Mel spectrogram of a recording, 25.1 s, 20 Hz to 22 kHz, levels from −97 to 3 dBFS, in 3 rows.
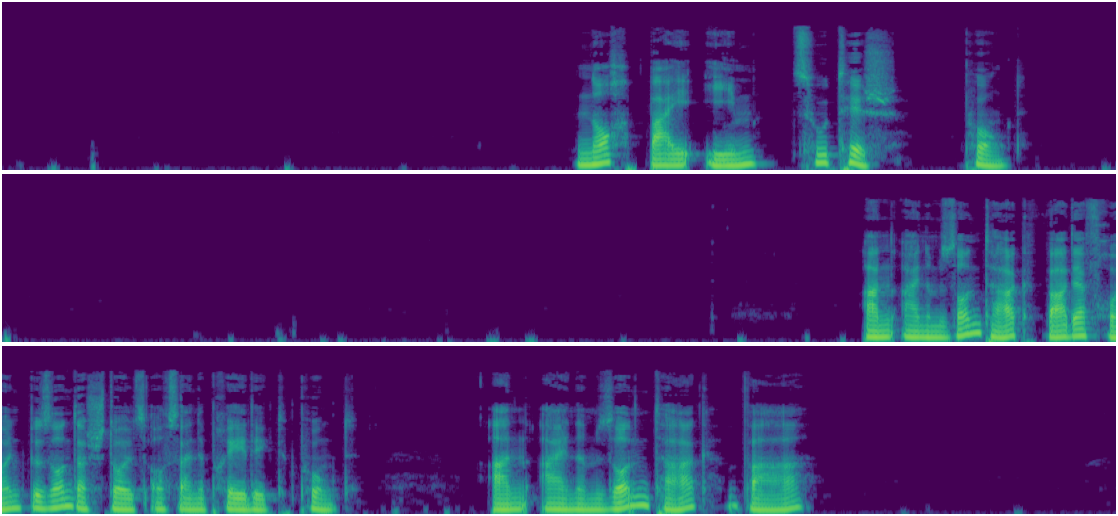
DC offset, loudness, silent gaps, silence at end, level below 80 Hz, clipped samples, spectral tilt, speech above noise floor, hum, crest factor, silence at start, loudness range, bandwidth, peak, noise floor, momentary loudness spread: under 0.1%; -24 LUFS; none; 2.35 s; -48 dBFS; under 0.1%; -7.5 dB/octave; 63 dB; none; 20 dB; 4.3 s; 9 LU; 12.5 kHz; -6 dBFS; -85 dBFS; 7 LU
